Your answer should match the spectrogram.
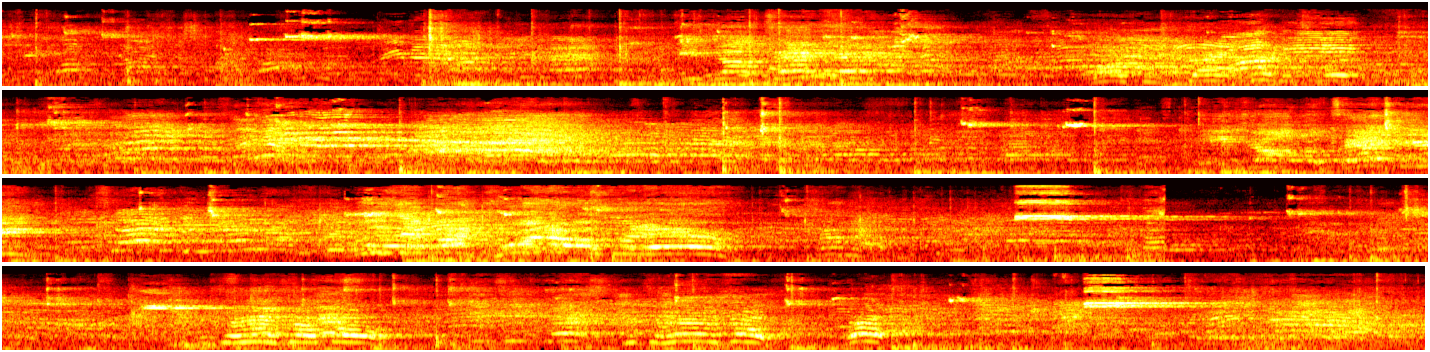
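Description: A basketball bouncing on a hardwood gym court during live play, with players and spectators calling out across a large, reverberant gym.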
